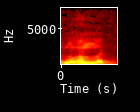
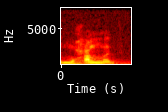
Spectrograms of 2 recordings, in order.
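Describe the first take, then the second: First: The middle h is plain and breathy. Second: The middle h is harsh and from the throat. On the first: The speaker calls it wrong. "and not" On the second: The speaker calls it right. "the name of the Prophet has got hay, and therefore it is"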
